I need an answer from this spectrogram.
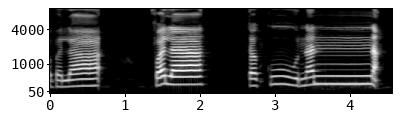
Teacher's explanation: لام کو کھینچا کیونکہ اس لام کے اندر الف ہے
